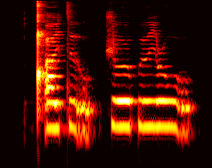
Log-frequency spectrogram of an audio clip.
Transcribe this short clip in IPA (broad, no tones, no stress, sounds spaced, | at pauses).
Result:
ǃʼ a i̯ t ɨ u̯ | t͡ʃ ɵː p ʉː i̯ ɹ uː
